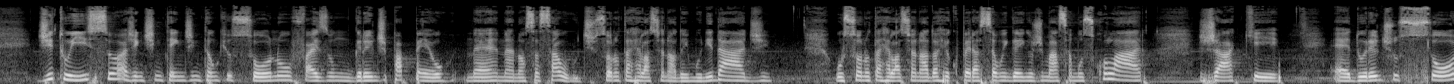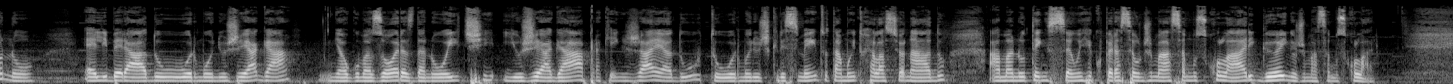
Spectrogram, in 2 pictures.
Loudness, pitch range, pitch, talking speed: -14 LUFS, 165-185 Hz, 175 Hz, 160 wpm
